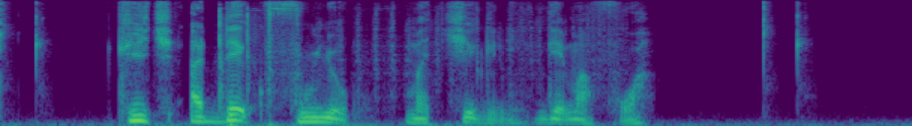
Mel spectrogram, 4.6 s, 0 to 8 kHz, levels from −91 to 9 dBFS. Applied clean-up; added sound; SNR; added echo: neural diffusion model UNIVERSE++.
